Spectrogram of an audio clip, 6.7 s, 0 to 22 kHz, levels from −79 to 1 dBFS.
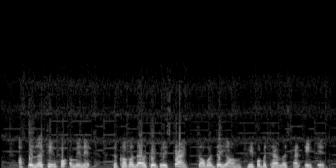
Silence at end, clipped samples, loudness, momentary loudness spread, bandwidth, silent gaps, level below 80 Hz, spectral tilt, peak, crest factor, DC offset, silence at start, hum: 0.25 s; under 0.1%; -21 LUFS; 11 LU; 12 kHz; none; -60 dBFS; -7 dB/octave; -8 dBFS; 14 dB; under 0.1%; 0.35 s; none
